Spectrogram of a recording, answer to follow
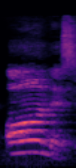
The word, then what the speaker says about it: honest: So also with honest, it begins with a vowel sound honest.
